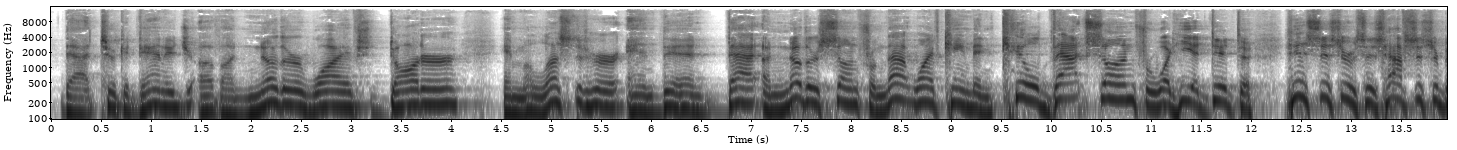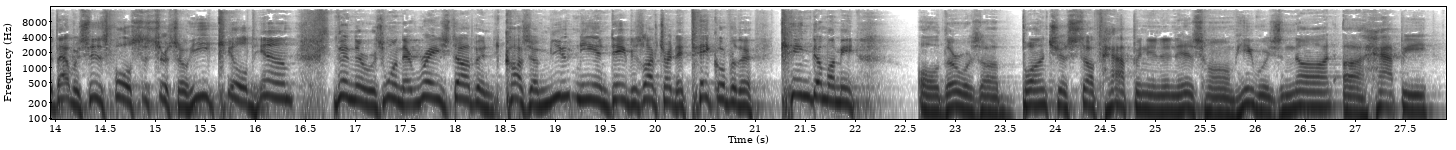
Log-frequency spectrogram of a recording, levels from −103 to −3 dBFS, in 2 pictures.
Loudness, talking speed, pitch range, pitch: -20 LUFS, 180 wpm, 150-205 Hz, 175 Hz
